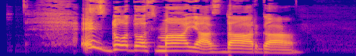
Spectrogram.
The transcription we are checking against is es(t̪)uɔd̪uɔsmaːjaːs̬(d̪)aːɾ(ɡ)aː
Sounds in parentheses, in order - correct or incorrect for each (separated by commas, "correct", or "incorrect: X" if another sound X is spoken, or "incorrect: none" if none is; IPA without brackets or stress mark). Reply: incorrect: d̪, correct, correct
